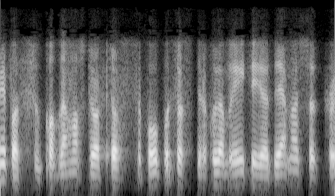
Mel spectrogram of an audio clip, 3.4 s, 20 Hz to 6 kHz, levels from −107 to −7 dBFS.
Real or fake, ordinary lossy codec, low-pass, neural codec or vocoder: fake; MP3, 48 kbps; 5.4 kHz; codec, 16 kHz, 0.5 kbps, FunCodec, trained on Chinese and English, 25 frames a second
